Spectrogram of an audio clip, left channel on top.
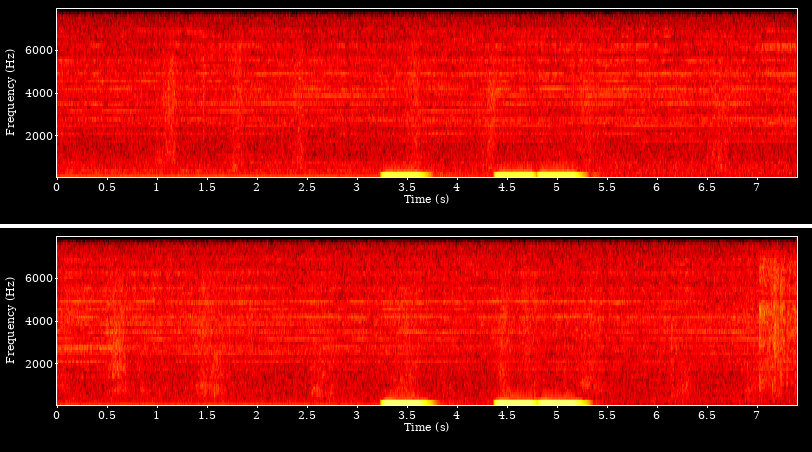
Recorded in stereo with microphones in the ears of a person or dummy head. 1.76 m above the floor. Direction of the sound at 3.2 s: Centre (ahead or behind).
